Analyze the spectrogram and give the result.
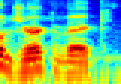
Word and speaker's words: Jurkovic: Yeah, it's Phil Jurkovic, and he Jurkovic.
